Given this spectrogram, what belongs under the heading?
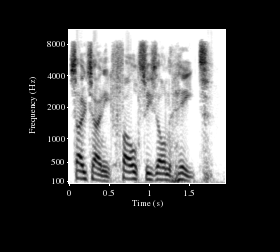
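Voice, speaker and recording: A man hosting an internet radio show, husky and throaty this week, joking in laid-back banter. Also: mid-range voice, unhurried, background noise. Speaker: radio host. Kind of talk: casual radio chat.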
